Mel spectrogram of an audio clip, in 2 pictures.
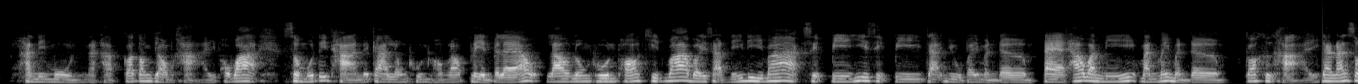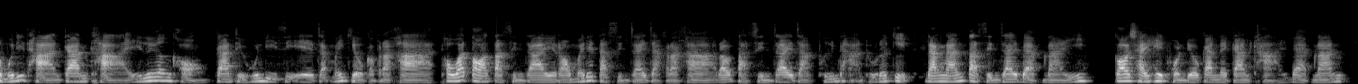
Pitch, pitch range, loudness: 140 Hz, 120-155 Hz, -21 LUFS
